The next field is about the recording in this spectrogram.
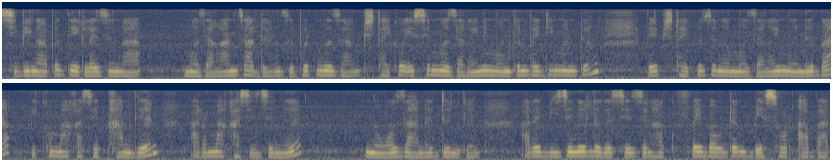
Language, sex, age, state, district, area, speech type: Bodo, female, 30-45, Assam, Chirang, rural, spontaneous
